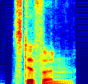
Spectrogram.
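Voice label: "stiffen", British English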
